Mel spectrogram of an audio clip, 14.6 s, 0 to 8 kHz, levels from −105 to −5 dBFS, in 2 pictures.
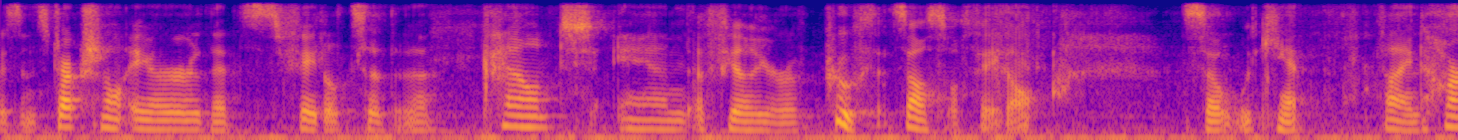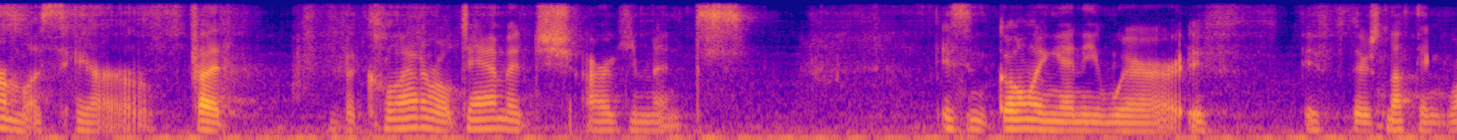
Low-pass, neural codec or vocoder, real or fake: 7.2 kHz; codec, 24 kHz, 6 kbps, HILCodec; fake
